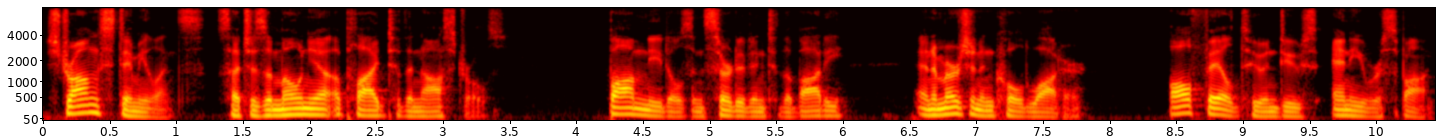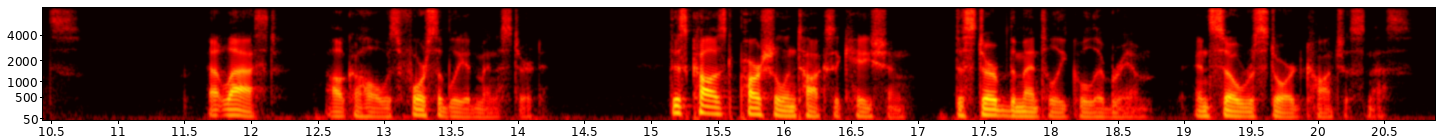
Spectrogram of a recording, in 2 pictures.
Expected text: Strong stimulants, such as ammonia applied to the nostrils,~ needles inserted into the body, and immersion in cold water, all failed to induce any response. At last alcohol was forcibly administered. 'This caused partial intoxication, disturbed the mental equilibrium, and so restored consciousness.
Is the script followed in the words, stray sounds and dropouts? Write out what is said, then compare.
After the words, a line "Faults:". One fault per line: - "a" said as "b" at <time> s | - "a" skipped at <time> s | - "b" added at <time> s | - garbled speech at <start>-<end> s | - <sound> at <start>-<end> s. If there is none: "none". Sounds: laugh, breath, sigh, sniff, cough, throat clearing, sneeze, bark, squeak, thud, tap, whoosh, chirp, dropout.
Strong stimulants, such as ammonia applied to the nostrils,~ bomb needles inserted into the body, and immersion in cold water, all failed to induce any response. At last alcohol was forcibly administered. 'This caused partial intoxication, disturbed the mental equilibrium, and so restored consciousness.
Faults:
- "bomb" added at 4.2 s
